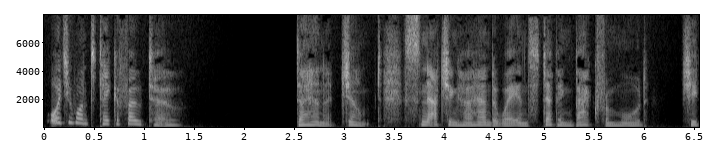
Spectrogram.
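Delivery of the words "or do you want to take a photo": fast, high, cheeky taunt; mock the onlooker with a grin in the voice; saucy. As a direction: Maud needling Flick, saucy and quick. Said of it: "she said saucily".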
